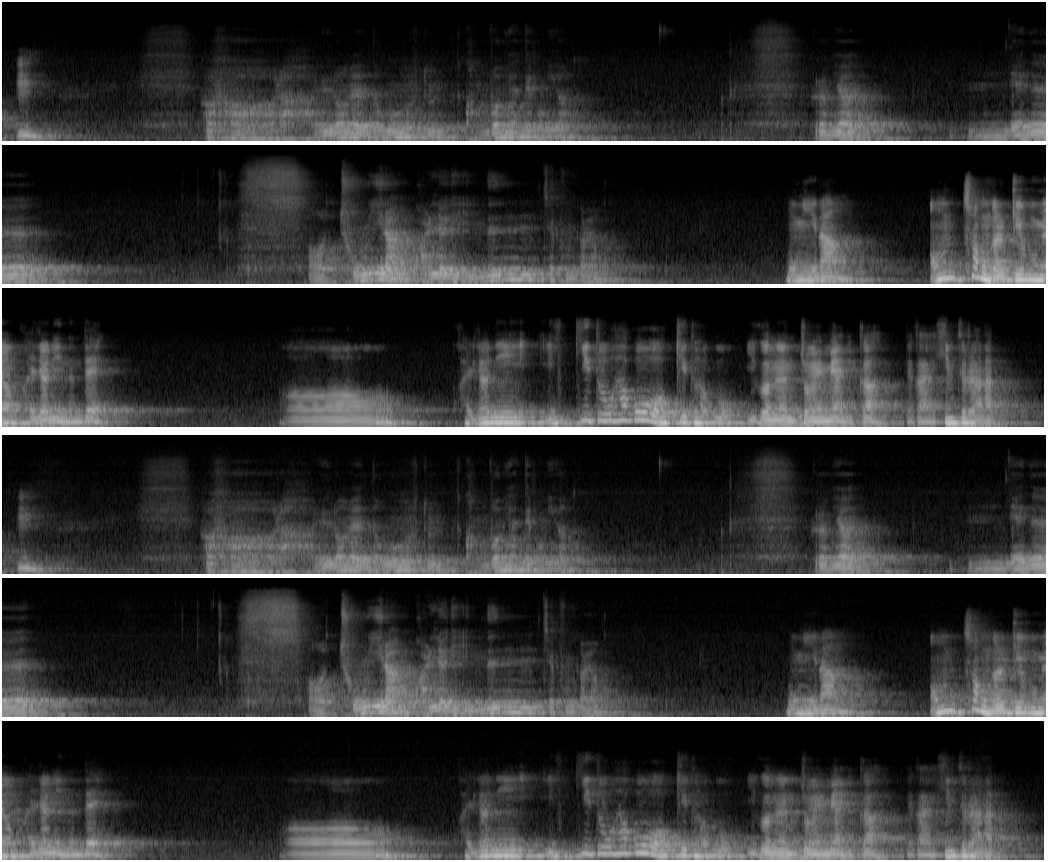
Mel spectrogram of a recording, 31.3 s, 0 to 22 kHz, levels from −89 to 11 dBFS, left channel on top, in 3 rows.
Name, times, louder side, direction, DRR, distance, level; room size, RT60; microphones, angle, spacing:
voice 1, 1.4-5.7 7.4-8.6 9.7-10.8 12.8-16.4 30.6-30.8, equal, 20° right, 2 dB, 1.6 m, -33 dB
voice 2, 18.3-19.0 19.7-21.9 23.7-24.8 25.5-30.8, left 2 dB, 50° left, 9 dB, 0.7 m, -25 dB
16.0 x 9.6 x 4.1 m, 1.5 s
head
